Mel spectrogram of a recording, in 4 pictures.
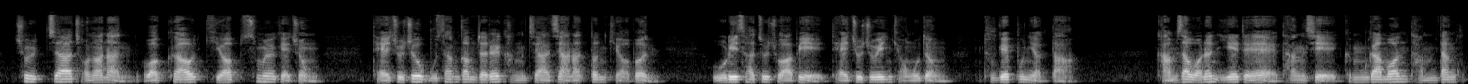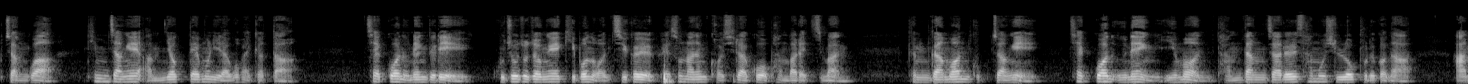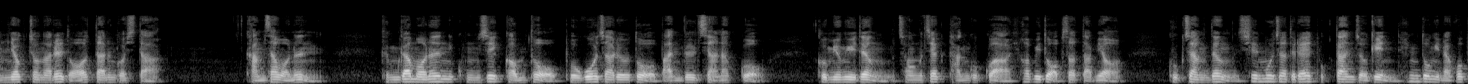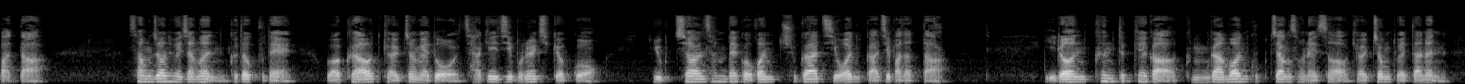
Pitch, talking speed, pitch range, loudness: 115 Hz, 265 characters per minute, 100-125 Hz, -19 LUFS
